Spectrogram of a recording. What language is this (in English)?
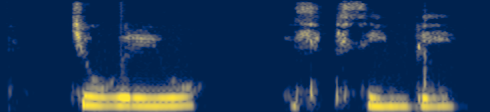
Mongolian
